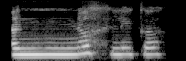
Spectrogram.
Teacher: So you kept the noon sound in for 2 seconds, which is very well done.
